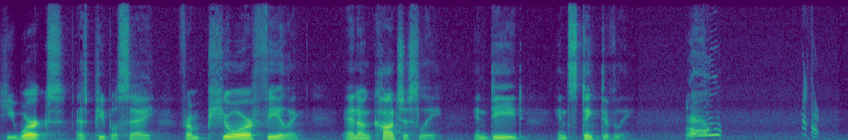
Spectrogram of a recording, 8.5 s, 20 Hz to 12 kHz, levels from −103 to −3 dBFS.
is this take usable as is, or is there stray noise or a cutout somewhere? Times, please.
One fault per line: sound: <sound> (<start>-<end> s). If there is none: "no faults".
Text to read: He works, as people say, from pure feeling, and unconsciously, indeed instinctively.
sound: bark (6.9-7.2 s)
sound: chirp (8.0-8.2 s)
